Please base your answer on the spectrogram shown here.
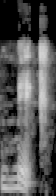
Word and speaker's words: mic: Now, if you notice, although I'm saying it looks like mic, doesn't it? But it's short for microphone. So even when it's written short, it's still pronounced mic.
